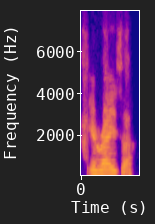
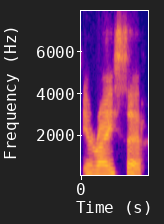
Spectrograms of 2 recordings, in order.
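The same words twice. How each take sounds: First: The middle consonant is a buzzing Z sound. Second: The middle consonant is a hissing S sound. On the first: The speaker calls it right. "It's supposed to be a Z" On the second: The speaker calls it wrong. "How would you pronounce it with an S?"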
